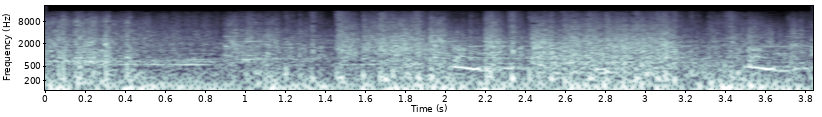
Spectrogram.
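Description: Sustained rapid gunfire in the PC shooter Clive Barker's Jericho, a dense loud barrage of shots filling the whole stretch with game noise.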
